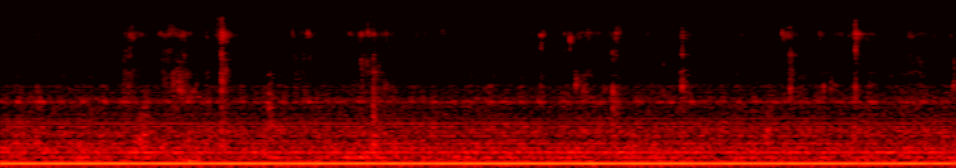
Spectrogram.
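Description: Close-miked wet chewing and lip-smacking of a person eating fried chicken and rice by hand, irregular small clicks and squelches. A steady low electrical hum runs underneath.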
